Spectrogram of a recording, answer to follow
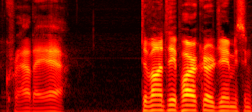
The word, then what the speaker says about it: Crowder: It's pronounced Crowder. Devontae Parker or Jamison Crowder?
